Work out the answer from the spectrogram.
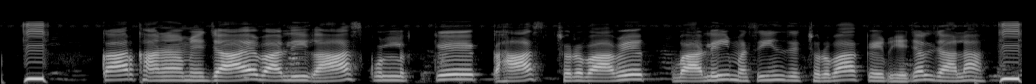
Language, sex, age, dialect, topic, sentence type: Bhojpuri, female, 31-35, Northern, agriculture, statement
